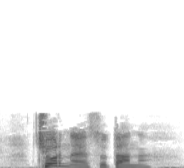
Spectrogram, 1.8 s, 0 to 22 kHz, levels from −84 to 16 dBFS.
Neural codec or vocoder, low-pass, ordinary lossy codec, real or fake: none; 7.2 kHz; MP3, 32 kbps; real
